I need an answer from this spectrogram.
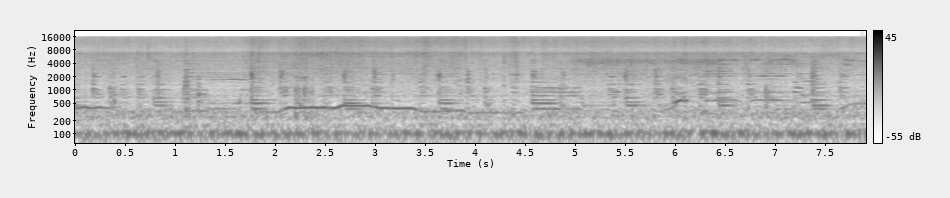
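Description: Food frying and sizzling in hot oil in a wok, with a spatula stirring and scraping against the pan, over background music.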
